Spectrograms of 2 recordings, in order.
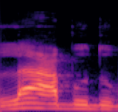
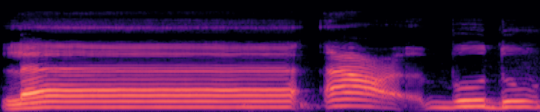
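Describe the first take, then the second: First: "লা আবুদু" rushed with a short laa; unstretched mistake. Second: "লা আ'বুদু" with laa held very long; long elongation. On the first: Retold or imitated. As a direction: say "লা আবুদু" without holding the laa or sounding the ayn. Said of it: "টেনে পড়ে না". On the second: Shown as a demonstration. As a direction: stretch "লা", then press the ayn in "আ'বুদু". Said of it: "অবশ্যই তিন আলিফ টেনে".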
